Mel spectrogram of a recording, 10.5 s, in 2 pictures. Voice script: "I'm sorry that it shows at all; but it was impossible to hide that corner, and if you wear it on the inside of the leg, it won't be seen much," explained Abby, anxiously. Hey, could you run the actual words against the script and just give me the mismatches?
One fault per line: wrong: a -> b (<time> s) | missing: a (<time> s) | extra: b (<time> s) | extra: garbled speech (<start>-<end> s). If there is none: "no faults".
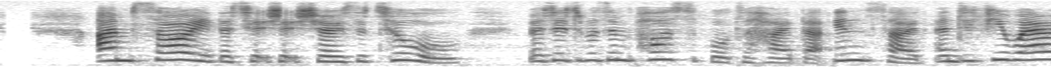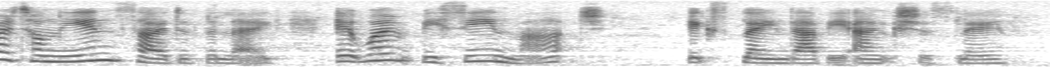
extra: it (1.4 s)
wrong: corner -> inside (4.2 s)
